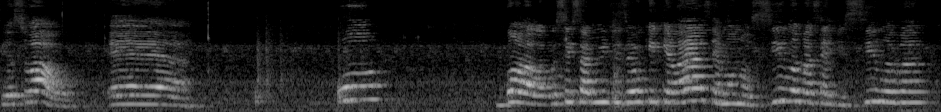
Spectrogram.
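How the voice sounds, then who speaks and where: High-voiced teacher in an echoey room. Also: female voice, distant mic, slight background noise. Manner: slow, drawn-out explanations with frequent "né?" and "ó". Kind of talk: recorded class lesson.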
